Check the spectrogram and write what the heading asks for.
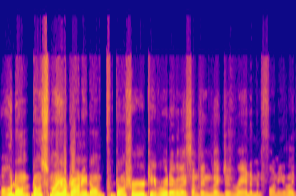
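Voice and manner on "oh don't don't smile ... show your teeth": odd, raised, puppet-like ventriloquist voice. Retelling what a man said during a photo, in his weird voice. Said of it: "in a weird voice".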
